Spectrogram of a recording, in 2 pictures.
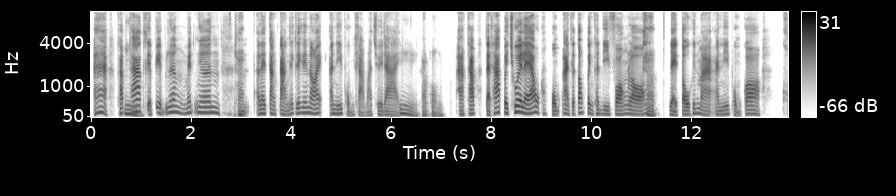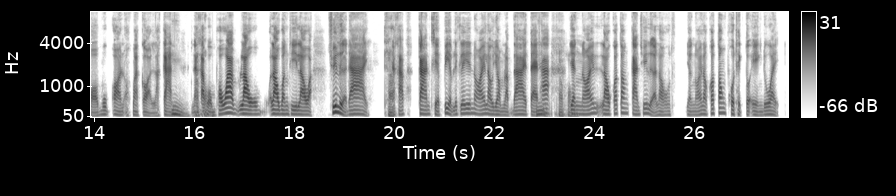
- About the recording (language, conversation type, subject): Thai, unstructured, ถ้าคุณสามารถช่วยใครสักคนได้โดยไม่หวังผลตอบแทน คุณจะช่วยไหม?
- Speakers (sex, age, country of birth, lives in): male, 30-34, Thailand, Thailand; male, 45-49, Thailand, Thailand
- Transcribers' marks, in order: tapping; in English: "move on"; in English: "protect"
